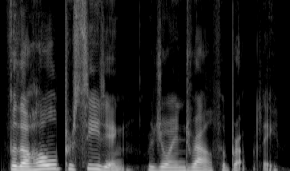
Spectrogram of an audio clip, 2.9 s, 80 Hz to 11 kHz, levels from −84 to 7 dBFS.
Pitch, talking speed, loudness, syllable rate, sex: 200 Hz, 145 wpm, -19 LUFS, 5.4 syllables/s, female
